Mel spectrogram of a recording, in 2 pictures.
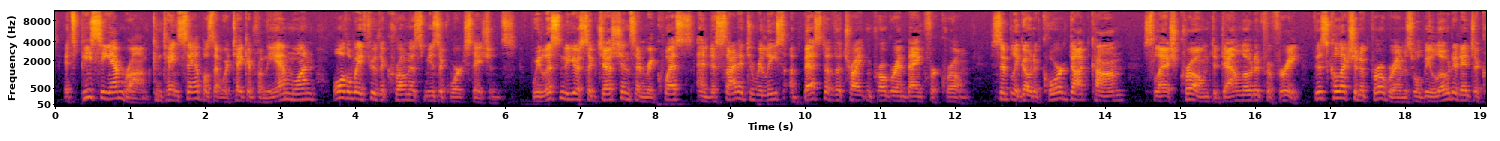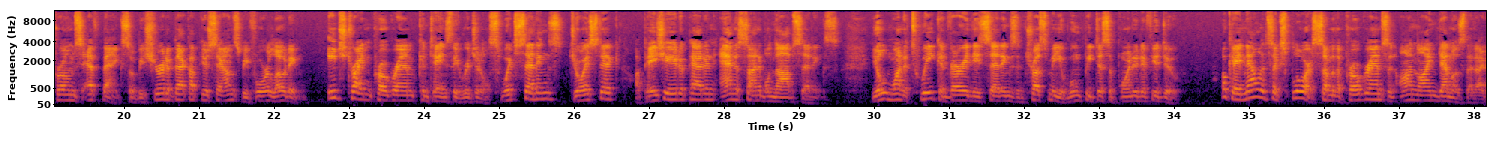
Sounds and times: Speech: 0.0s - 38.1s.

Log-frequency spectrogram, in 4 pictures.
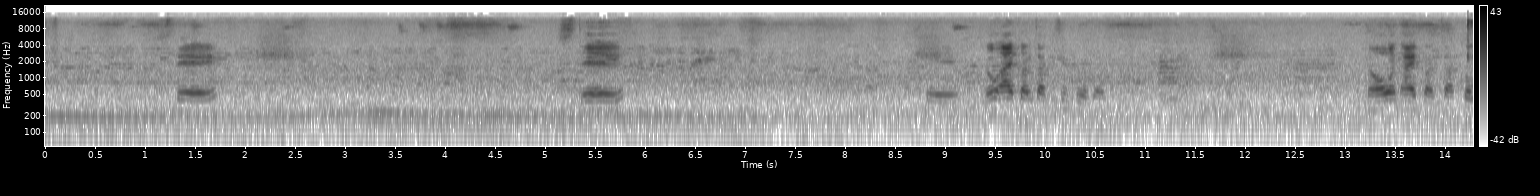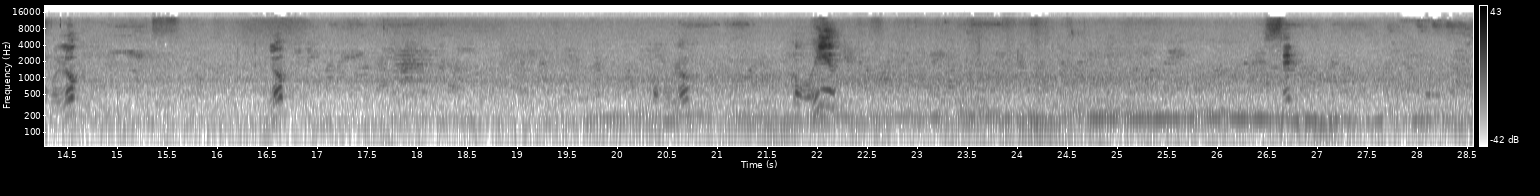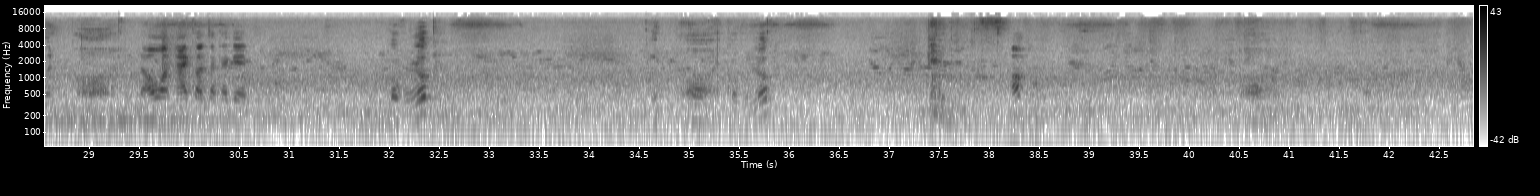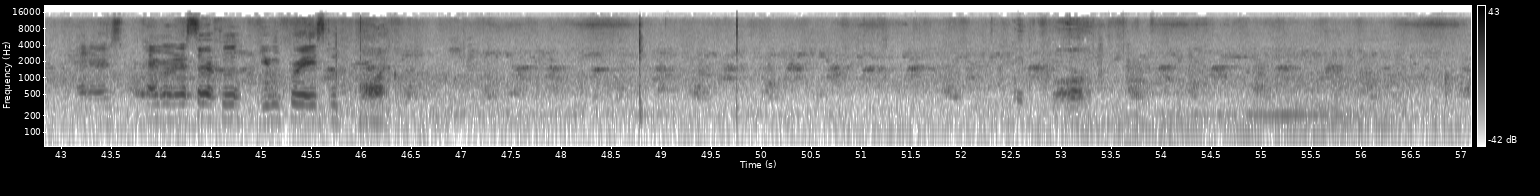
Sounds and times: Outside, rural or natural: 0.0s - 57.1s
Dog: 47.2s - 57.1s.

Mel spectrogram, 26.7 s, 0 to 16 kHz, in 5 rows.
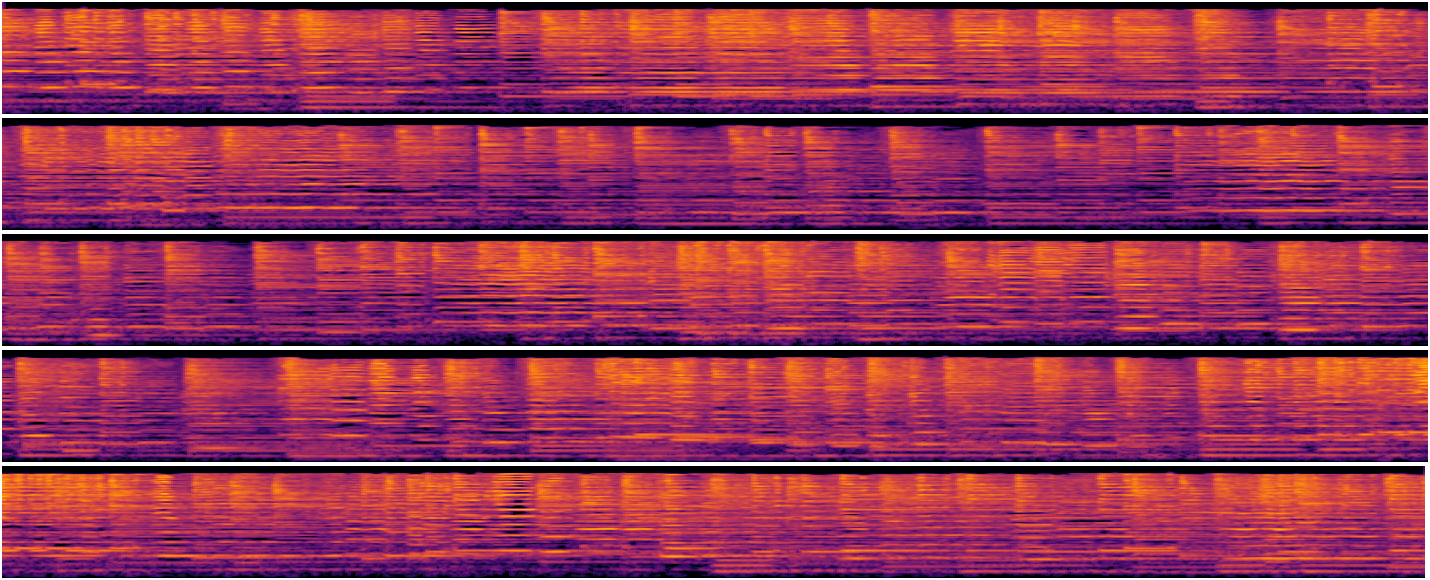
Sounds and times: Harpsichord: 0.0s - 26.7s.

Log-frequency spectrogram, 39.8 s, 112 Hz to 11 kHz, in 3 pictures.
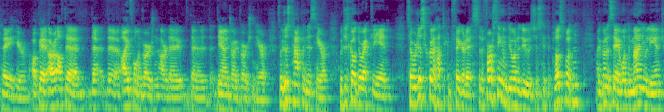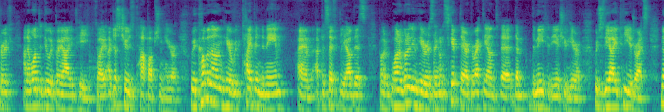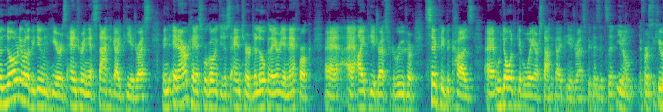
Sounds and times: Speech: 0.0s - 39.8s.

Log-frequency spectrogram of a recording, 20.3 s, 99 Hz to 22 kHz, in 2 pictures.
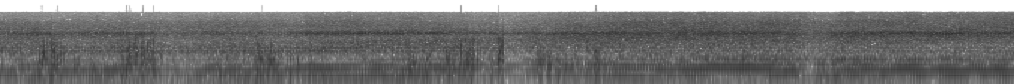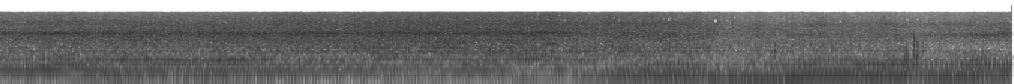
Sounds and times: Car: 0.0s - 20.2s.

